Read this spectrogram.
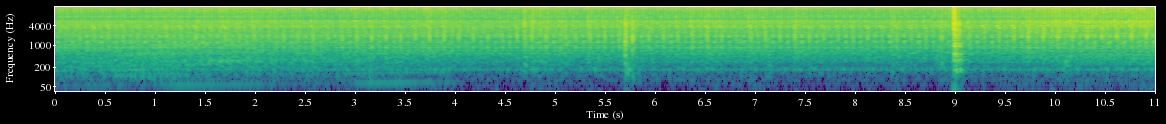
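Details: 2006 Honda Civic Hybrid 1.3 IMA idling with a light, fairly fast ticking knock through a busy upper-end clatter. The knock goes silent above 2200 rpm. The owner wonders whether it is the camshaft, valves, bearings, timing chain or piston slap.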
